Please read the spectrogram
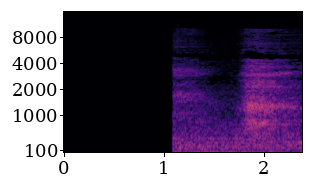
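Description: Dead silence for about a second, then a close-up recording cuts in with low background hiss and a man's short, breathy intake of breath near the end.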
